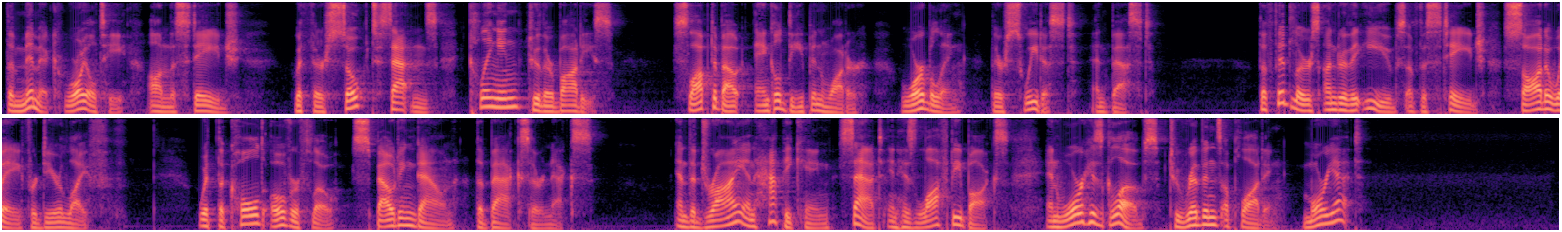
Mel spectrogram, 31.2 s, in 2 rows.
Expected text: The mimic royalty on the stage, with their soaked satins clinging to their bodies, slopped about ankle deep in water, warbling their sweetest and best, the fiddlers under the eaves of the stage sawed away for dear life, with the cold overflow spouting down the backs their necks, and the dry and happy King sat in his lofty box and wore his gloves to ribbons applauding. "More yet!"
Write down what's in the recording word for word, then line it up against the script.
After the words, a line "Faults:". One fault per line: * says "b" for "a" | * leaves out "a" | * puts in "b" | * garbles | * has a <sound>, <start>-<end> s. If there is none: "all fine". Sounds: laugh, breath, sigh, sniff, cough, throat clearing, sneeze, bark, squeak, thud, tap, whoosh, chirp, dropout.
The mimic royalty on the stage, with their soaked satins clinging to their bodies, slopped about ankle deep in water, warbling their sweetest and best, the fiddlers under the eaves of the stage sawed away for dear life, with the cold overflow spouting down the backs their necks, and the dry and happy King sat in his lofty box and wore his gloves to ribbons applauding. "More yet!"
Faults:
all fine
